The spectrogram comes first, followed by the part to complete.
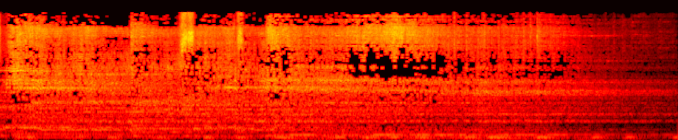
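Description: A live band's final chord ringing out under audience applause, the whole sound fading away over the last two seconds or so.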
